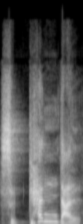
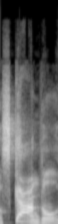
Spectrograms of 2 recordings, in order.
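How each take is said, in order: First: The second syllable is said strong and full. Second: The first syllable is stressed; the second is weak. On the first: The speaker calls it wrong. "그거 아니고요" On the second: The speaker calls it right. "이렇게 하는데요"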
